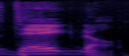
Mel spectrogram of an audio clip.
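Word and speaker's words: Daigneault: The scouting report, by the way, great job pronouncing his name properly. Yeah, it is Dagel.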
